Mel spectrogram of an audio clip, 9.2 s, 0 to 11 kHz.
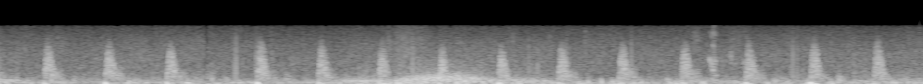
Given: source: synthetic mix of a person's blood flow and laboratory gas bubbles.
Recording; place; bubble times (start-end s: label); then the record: Doppler ultrasound of blood flow; subclavian vein
2.13-2.21 s: bubbles
7.12-7.51 s: bubbles
From the record:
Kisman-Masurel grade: 121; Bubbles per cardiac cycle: 1 to 2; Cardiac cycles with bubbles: 10 to 50%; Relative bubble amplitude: barely perceptible (0.100 to 0.250); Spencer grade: 2 (many but less than half of the cardiac periods contain bubble signals, singularly or in groups); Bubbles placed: anywhere in the cardiac cycle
